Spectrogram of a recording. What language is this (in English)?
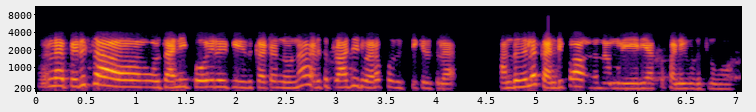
Tamil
